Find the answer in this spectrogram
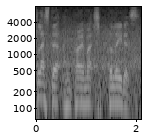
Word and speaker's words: Leicester: Lysester, Lychester. We got a lot of that, didn't we? But very much Leicester and very much the leaders.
